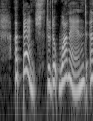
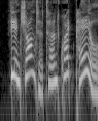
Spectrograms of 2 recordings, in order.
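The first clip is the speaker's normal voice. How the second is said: ordinary delivery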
